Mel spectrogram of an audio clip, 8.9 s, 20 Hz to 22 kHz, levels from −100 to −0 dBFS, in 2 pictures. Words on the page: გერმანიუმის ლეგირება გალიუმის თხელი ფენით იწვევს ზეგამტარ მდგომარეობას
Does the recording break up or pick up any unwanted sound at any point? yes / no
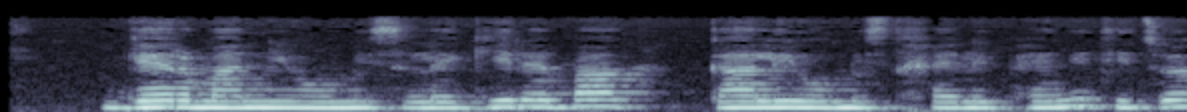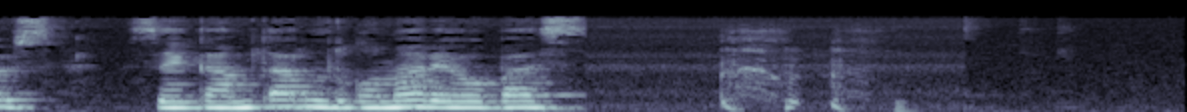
yes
